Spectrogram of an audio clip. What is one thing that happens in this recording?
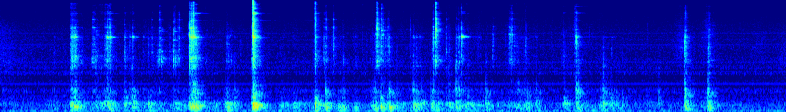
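Metal parts clink and tap sharply.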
